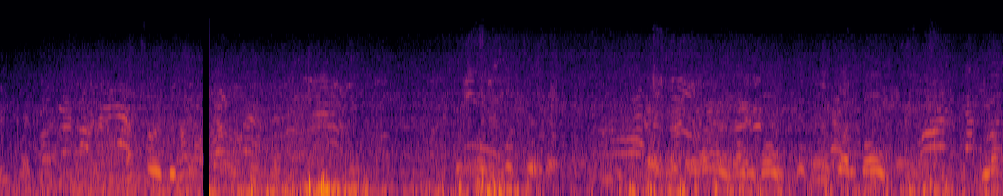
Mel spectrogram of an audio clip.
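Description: Children shout to one another across an open field.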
